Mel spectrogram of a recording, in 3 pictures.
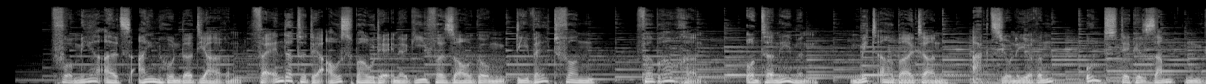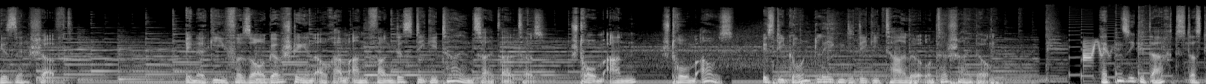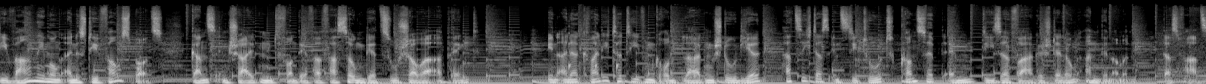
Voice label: Sympathisch

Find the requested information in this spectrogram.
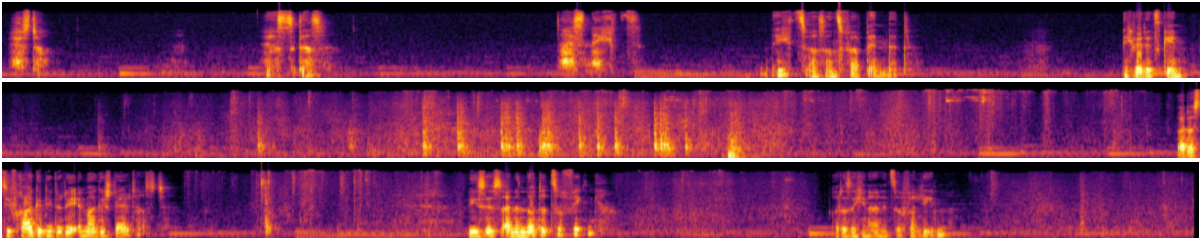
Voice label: Lebendig

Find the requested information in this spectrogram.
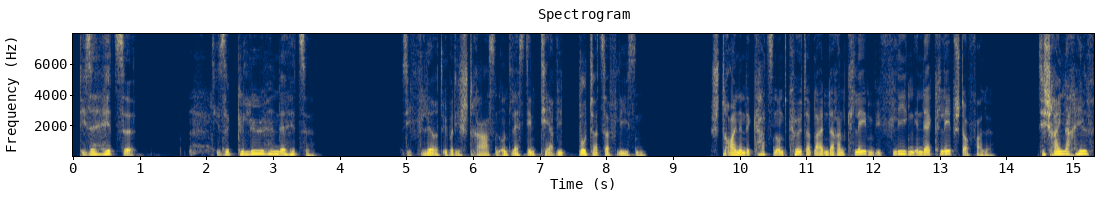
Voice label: Schauspiel Dynamisch

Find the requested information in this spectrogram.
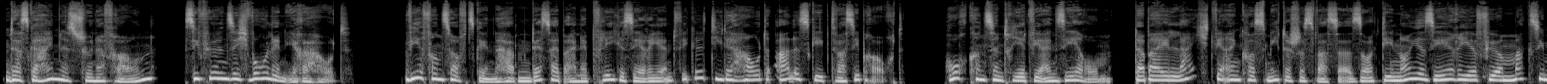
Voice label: Soft Skin Freundlich

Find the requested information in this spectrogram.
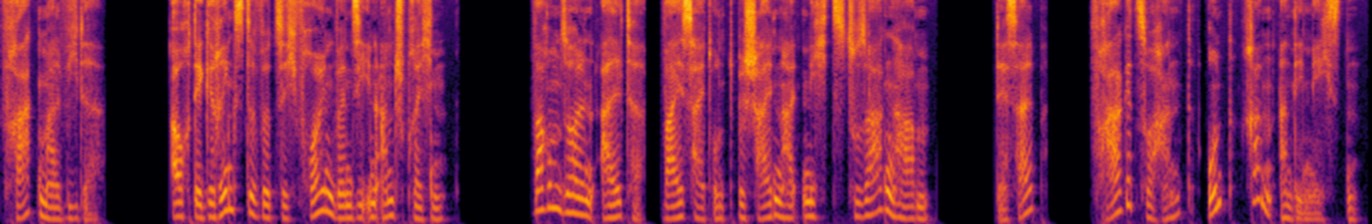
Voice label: Werbung Sanft

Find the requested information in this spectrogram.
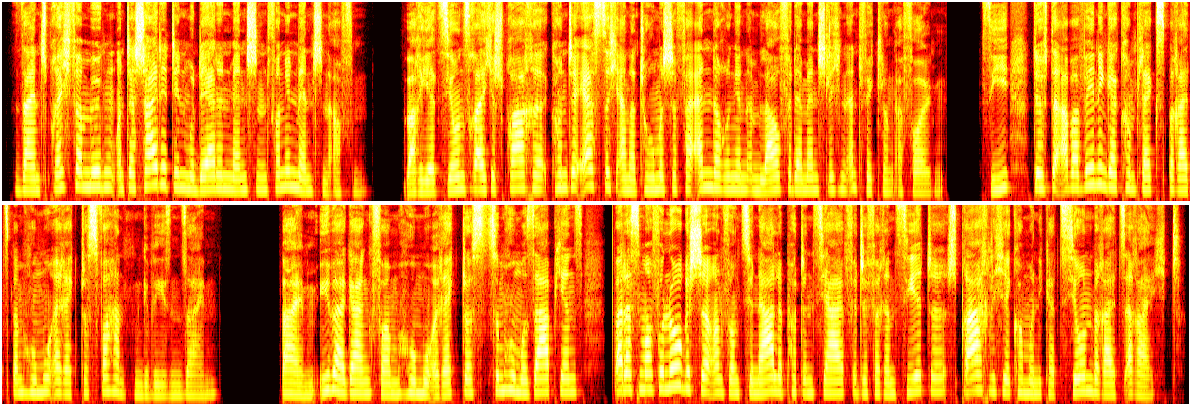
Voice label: Sprache Neutral

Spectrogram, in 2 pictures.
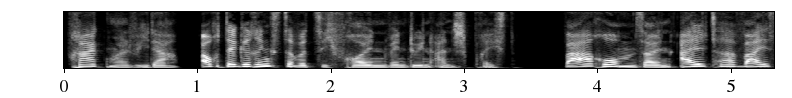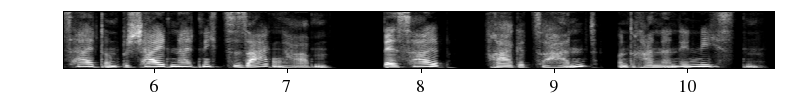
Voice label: Charge Comic

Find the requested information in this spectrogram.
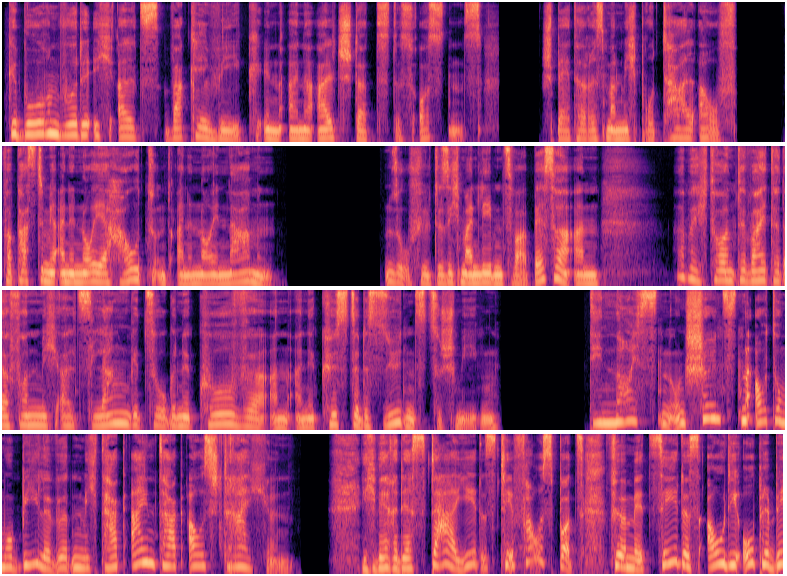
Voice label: Schauspiel Neutral

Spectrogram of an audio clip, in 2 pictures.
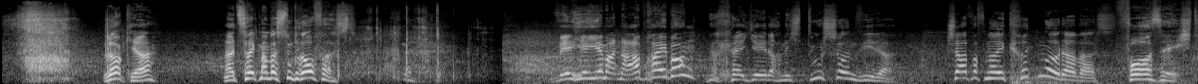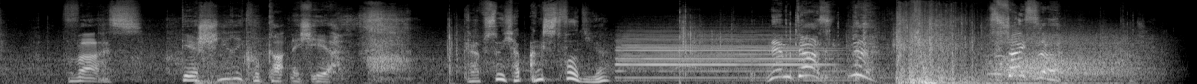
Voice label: Aufgeregt; Fremdtake

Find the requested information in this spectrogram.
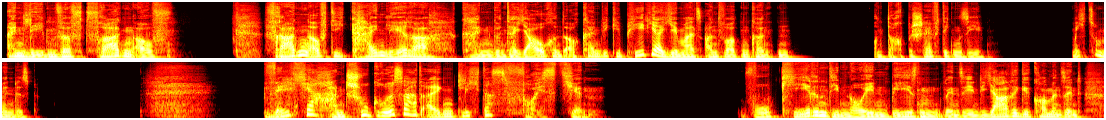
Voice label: Schauspiel Dynamisch

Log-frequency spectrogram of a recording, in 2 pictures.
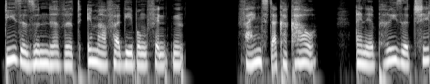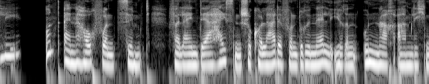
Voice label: Sanft

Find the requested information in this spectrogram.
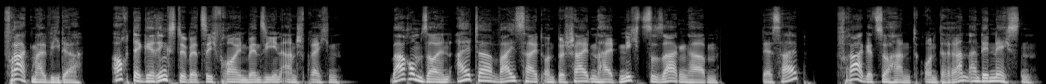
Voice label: Werbung Variabel

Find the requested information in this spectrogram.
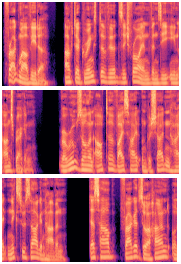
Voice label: Akzent Amerikanisch

